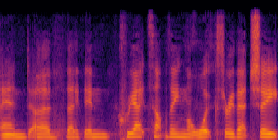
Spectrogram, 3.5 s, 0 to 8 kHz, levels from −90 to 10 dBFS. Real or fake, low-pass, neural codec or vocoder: fake; 7.2 kHz; codec, 16 kHz, 0.8 kbps, ZipCodec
